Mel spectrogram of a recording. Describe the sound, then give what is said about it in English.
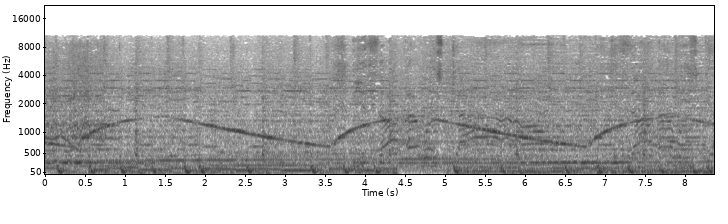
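A video game car drives with a steady engine drone, while loud rising and falling wails sweep through again and again, like sirens or squealing tires, with no talking. “I forgot this car does not handle.”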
